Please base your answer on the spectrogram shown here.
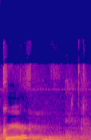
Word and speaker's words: Greer: Robert Greer, rhymes with beer.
